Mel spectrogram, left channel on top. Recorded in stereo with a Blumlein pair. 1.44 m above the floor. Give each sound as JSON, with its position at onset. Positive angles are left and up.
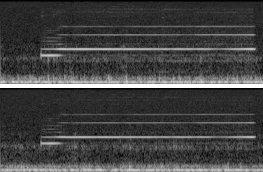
{"t": 0.4, "sound": "a flute", "azimuth_deg": 10}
